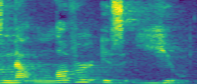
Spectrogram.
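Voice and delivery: whispered reveal, barely voiced; hushed whisper. Mentor whispering the twist to his student. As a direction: drop to a whisper for the punchline. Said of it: "and then he just stops and he goes".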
